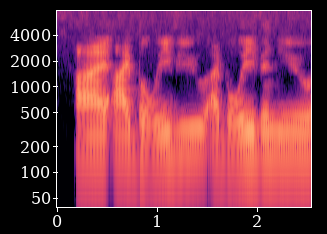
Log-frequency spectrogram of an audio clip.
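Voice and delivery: imitated tearful voice. Retelling what her mom said on the phone, imitating her mom crying. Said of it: "And she starts crying".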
